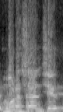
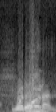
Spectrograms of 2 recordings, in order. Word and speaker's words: Morazán: Morazán, Morazán es al final la acentuación. – Exacto. Morazán, bueno. Con la acentuación, el acento en la final, digamos, ¿no?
